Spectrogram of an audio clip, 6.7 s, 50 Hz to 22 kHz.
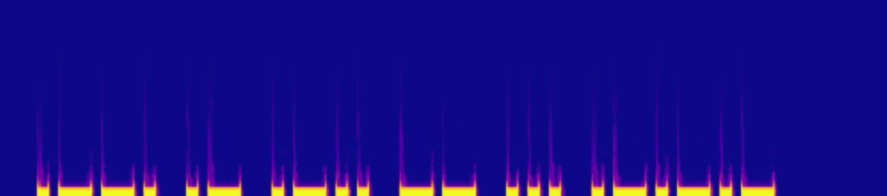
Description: Morse code, heard as a keyed tone, about 15 wpm, 700 Hz. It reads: PALMS.
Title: A Sound Of Thunder 15wpm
